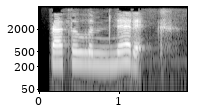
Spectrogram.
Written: bathylimnetic

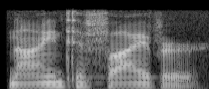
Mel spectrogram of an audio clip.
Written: nine-to-fiver

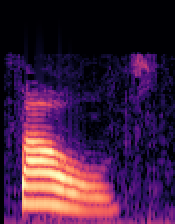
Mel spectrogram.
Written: foulds

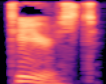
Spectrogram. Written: tierced

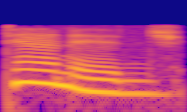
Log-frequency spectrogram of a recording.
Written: tannage

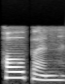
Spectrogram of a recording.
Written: holpen

